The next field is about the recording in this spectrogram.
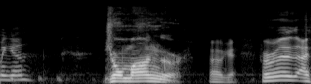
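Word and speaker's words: Jörmungandr: Jormungandr.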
